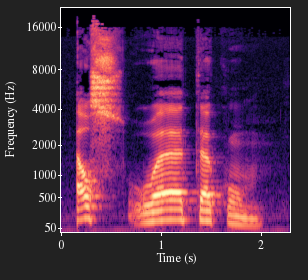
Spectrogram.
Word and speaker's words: أصواتكم: Aswatakum. A, we pronounce the fatha with tarqiq. – Thinness. – And the sod with tafkhim or thickness. Aswatakum.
